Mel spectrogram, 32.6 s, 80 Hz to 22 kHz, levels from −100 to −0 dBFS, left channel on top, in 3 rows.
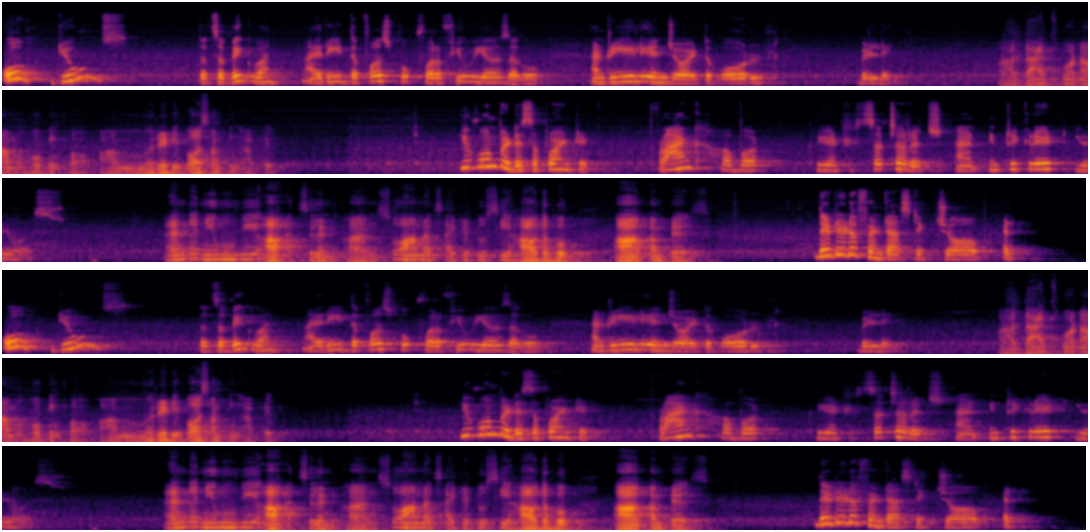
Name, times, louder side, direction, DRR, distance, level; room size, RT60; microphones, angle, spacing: voice 1, 0.6-1.0 2.0-5.4 5.9-7.6 8.6-8.9 15.4-16.7 17.4-17.8 18.1-18.4 19.0-19.2 19.6-22.2 29.8-31.8, left 4 dB, 75° left, 15 dB, 1.0 m, -28 dB
voice 2, 10.0-13.4 23.3-27.4 27.8-28.6, right 1 dB, 5° right, 9 dB, 1.2 m, -32 dB
22.5 x 21.0 x 6.4 m, 0.67 s
head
